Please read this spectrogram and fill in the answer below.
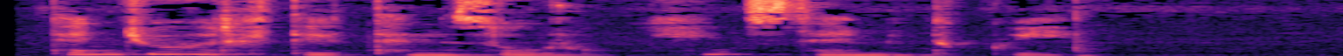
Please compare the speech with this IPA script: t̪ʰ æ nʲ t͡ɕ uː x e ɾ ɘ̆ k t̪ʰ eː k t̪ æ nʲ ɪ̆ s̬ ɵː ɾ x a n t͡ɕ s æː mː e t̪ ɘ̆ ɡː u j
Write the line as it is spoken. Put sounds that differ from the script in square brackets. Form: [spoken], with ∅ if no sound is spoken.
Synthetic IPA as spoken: t̪ʰ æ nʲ t͡ɕ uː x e ɾ ɘ̆ k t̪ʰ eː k [t̪ʰ] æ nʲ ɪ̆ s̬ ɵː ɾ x [e] n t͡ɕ s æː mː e t̪ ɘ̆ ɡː u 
